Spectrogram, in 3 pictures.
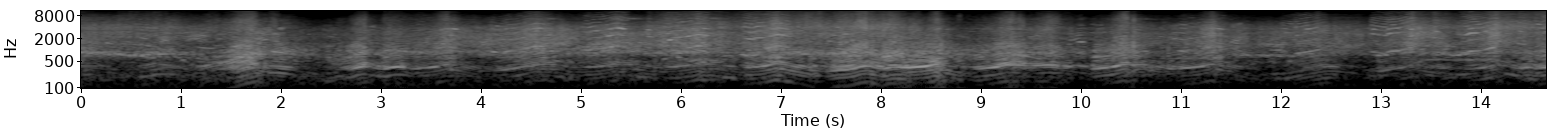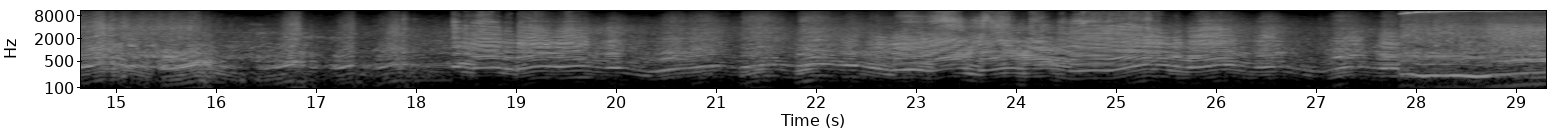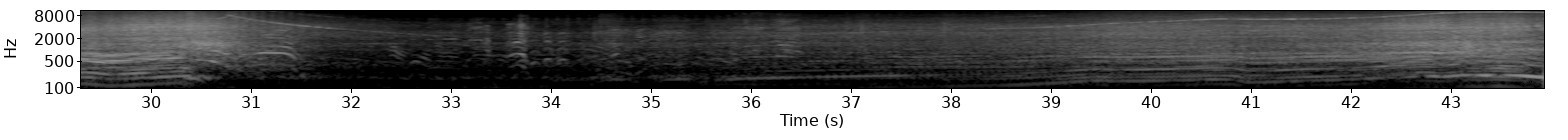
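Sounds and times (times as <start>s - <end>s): car engines revving hard: 0.0s - 32.3s, 34.1s - 43.9s
diesel engine revving with whistle: 0.0s - 32.3s, 34.5s - 43.9s
tyres screeching: 27.8s - 31.9s.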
